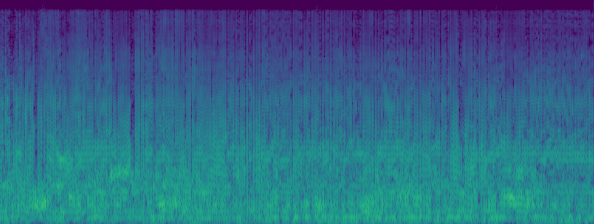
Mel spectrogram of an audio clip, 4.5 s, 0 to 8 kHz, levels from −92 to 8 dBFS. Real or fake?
fake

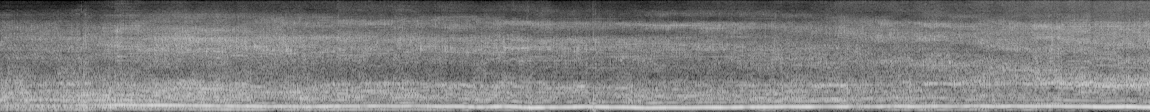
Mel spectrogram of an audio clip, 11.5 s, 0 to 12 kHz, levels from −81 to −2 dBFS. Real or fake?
fake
